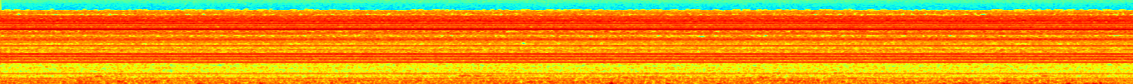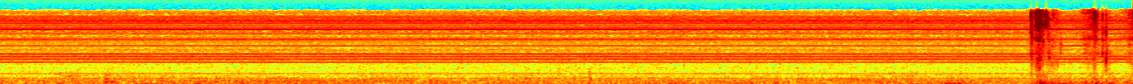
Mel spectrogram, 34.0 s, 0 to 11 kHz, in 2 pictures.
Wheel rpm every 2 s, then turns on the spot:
0, 0, 0, 0, 0, 0, 0, 0, 0, 0, 0, 0, 0, 0, 0, 0, 10.
none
